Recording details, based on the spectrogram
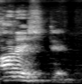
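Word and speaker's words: honest: ईमानदार का होता है नेस्ट नेस्ट नहीं पढ नेस्ट इसम एच साइलेंट होता है एच ओ एन ई एस टी यू आर नॉट ऑनेस्ट मैं एक अभियंता नहीं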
